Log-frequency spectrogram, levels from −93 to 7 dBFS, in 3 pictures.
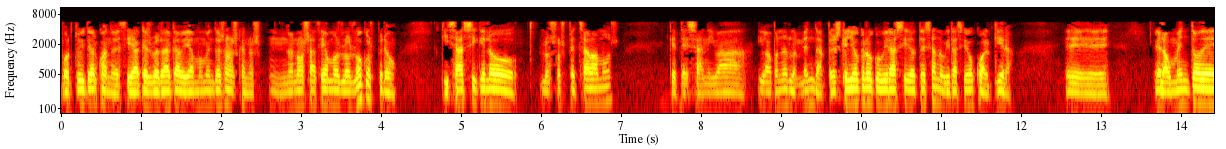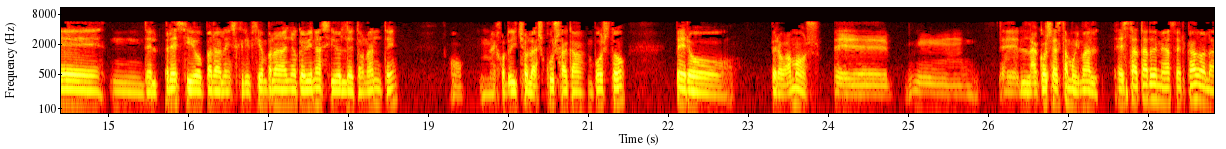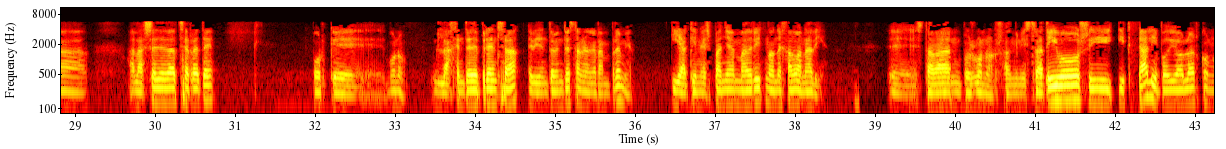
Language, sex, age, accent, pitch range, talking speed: Spanish, male, 20-39, Spanish, 110-125 Hz, 180 wpm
